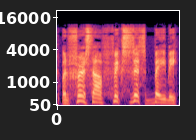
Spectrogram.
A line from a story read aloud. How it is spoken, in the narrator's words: he shouted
